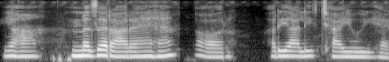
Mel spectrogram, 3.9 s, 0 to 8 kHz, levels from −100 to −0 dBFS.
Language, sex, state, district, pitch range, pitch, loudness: Hindi, female, Bihar, Kaimur, 185-210 Hz, 200 Hz, -17 LUFS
